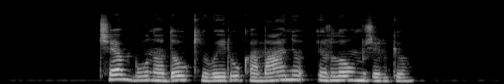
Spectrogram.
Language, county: Lithuanian, Vilnius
